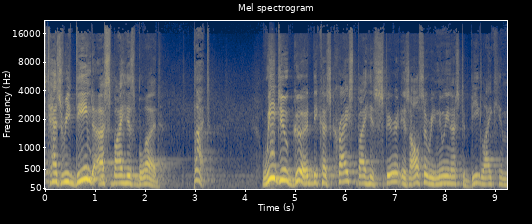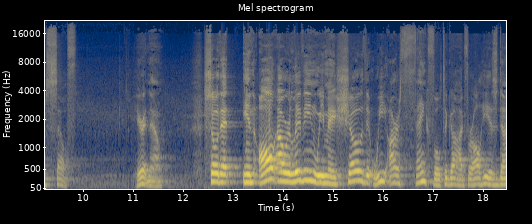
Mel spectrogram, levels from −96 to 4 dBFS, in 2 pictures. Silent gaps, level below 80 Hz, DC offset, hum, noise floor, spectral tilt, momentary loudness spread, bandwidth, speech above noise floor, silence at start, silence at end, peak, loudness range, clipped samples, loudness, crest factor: none; -56 dBFS; under 0.1%; none; -48 dBFS; -6 dB/octave; 16 LU; over 20 kHz; 35 dB; 0 s; 0 s; 0 dBFS; 13 LU; 0.1%; -14 LUFS; 14 dB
